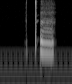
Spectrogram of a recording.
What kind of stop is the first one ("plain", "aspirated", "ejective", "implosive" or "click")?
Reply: ejective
